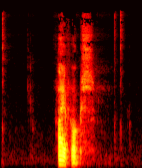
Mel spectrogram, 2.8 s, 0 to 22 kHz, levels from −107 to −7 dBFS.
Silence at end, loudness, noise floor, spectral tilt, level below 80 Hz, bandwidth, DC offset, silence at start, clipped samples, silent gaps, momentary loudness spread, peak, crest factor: 1 s; -30 LUFS; -81 dBFS; -5.5 dB/octave; -74 dBFS; 16.5 kHz; under 0.1%; 1.15 s; under 0.1%; none; 15 LU; -12 dBFS; 22 dB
